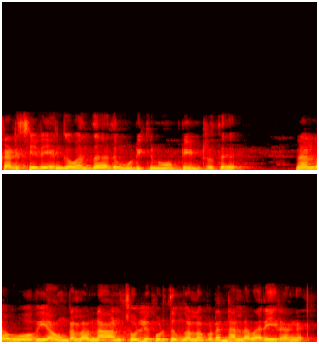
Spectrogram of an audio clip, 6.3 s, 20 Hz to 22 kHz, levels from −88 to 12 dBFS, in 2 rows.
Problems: background sounds at intervals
